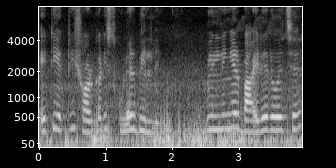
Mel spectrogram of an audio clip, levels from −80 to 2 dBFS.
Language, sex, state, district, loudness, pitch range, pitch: Bengali, female, West Bengal, Jhargram, -18 LUFS, 245-270 Hz, 255 Hz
